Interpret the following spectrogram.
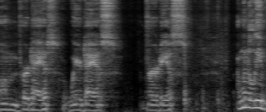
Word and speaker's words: Virdeus: But the actual pronunciation, if we were being accurate, would be Virdeus, because Latin has V's that sound like W's. But because of his strange name, you can call him Virdeus, Virdeus.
